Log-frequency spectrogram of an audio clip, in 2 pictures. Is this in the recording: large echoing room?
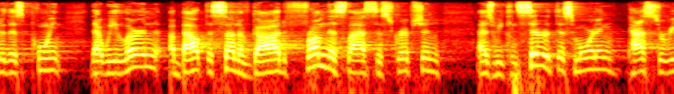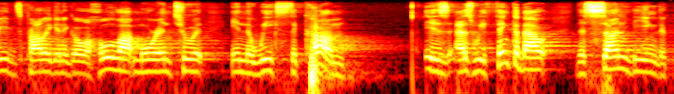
yes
